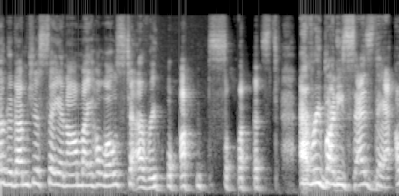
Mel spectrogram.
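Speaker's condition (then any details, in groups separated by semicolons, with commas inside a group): No condition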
